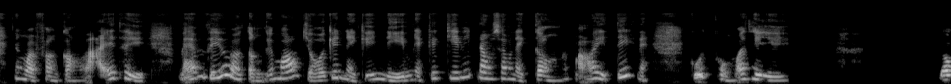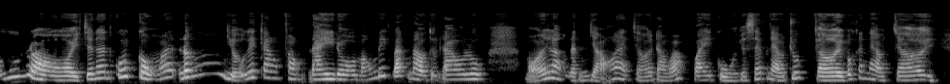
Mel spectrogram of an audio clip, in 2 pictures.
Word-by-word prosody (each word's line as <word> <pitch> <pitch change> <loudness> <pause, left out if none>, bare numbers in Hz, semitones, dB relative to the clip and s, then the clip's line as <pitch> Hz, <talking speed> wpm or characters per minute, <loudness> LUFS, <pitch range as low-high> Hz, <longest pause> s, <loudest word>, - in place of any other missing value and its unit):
nhưng 265 - -7
mà 195 -5 +2
phần 195 -4 -5
còn 175 -2 -3
lại - - +1
á - - -1
thì 290 - -1 0.3
bám - - -1
víu 325 - +1
vào 255 - +1
từng 165 -6 -3
cái 235 - -6
món: 275 +3 +2
"Trời 175 -1 -5
ơi 185 - -1
cái 310 - -2
này 220 - -5
kỷ 220 +2 -3
niệm 185 -6 -2
nè, 195 - -5
cái 280 0 -8
kia 280 -1 -2
biết 345 +7 -7
đâu 285 -3 +1
sau 260 +1 -2
này - - -4
cần 215 -2 +1
nó, 245 - -16
bỏ - - -2
thì 270 -4 -1
tiếc 390 +4 0
nè." - - -6 0.4
Cuối 450 -3 +2
cùng 180 - -7
á 240 - +2
thì 185 -5 0 1.5
Đúng 265 - +3
rồi, 195 -6 +6
cho 245 - +5
nên 290 +1 +1
cuối 340 +5 +4
cùng 260 -5 +6
á, 320 +4 +1
đứng 325 +4 +7 0.3
giữa - - +1
cái 315 - +1
căn 305 -3 -2
phòng 245 -1 -1
đầy 240 +1 +4
đồ 225 -2 +2
mà 200 -2 -3
hông 255 - -8
biết 390 +3 -1
bắt 200 - +3
đầu 225 -4 +3
từ - - -5
đâu 230 +1 -1
luôn. 245 0 +1 0.4
Mỗi - - +1
lần 270 -9 0
định 185 +1 -4
dọn 195 - -2
á 260 - 0
là 225 - -4
trời 175 -4 -7
ơi, 190 - -5
đầu 180 -1 -4
óc 200 - -2
quay 200 +1 -1
cuồng: 180 -4 -3
"Trời, 180 - -5
xếp 250 +7 -2
nào 190 -6 +1
trước 285 +9 -3
trời 190 0 +5
với 235 - -1
cái 295 - -6
nào 235 -7 -1
trời!" 195 0 0
235 Hz, 250 wpm, -26 LUFS, 195-280 Hz, 1.5 s, đứng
